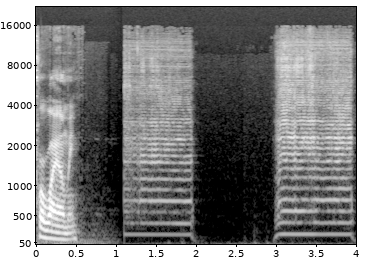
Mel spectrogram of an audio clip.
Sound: buzzing

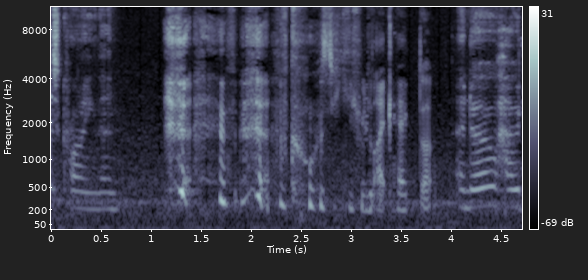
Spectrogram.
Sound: Regulus laughs

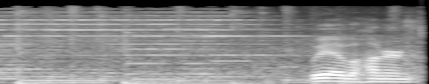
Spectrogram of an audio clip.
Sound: bell rings

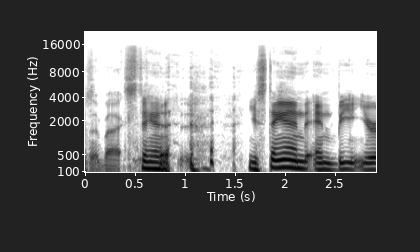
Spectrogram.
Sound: Rhett chuckles

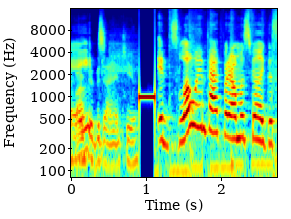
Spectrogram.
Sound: screen beeping

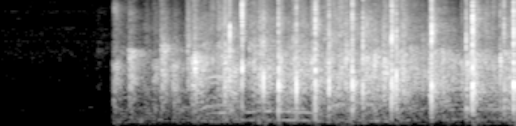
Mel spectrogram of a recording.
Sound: applause

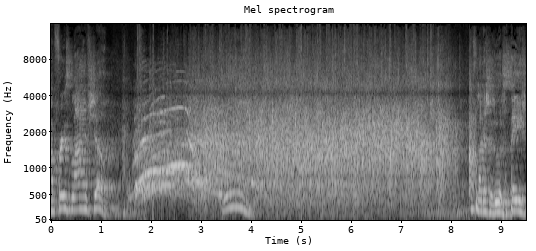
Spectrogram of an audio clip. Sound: audience cheering

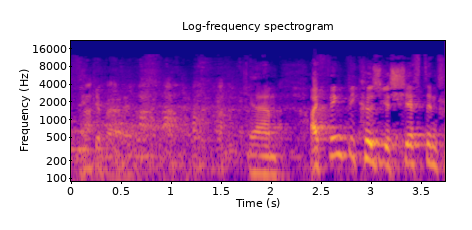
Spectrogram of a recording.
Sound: laughter

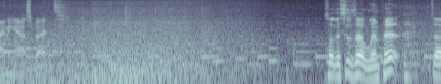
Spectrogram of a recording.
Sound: waves crashing

